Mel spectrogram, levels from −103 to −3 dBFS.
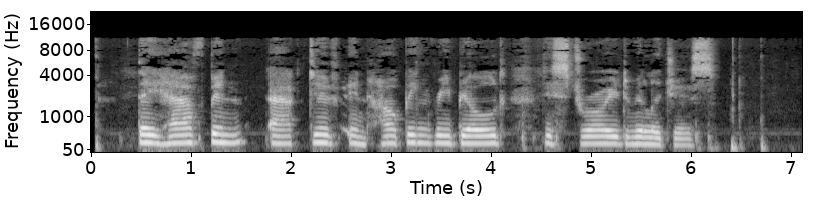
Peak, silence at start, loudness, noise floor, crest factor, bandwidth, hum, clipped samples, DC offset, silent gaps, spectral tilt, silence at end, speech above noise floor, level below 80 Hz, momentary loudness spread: -2 dBFS; 0.05 s; -19 LUFS; -42 dBFS; 18 dB; 11.5 kHz; none; under 0.1%; under 0.1%; none; -4.5 dB/octave; 0.35 s; 23 dB; -48 dBFS; 10 LU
